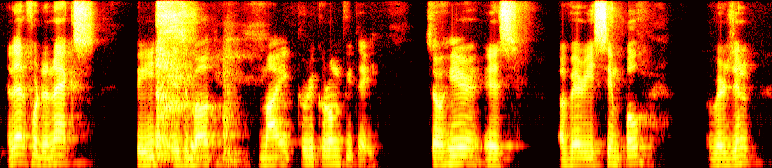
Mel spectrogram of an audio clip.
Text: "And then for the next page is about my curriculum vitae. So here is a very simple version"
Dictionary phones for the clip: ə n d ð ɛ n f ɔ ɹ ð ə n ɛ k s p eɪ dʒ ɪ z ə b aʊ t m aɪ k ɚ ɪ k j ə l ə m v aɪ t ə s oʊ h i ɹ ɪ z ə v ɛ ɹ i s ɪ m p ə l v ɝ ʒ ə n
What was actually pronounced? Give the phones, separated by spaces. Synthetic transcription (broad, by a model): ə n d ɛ n f ɔ ɹ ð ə n ɛ k s p eɪ dʒ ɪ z ə b aʊ t m aɪ k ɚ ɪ k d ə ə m f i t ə s oʊ h i ɹ ɪ z ə v ɛ ɹ i s ɪ m p ə l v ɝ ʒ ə n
